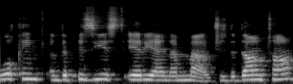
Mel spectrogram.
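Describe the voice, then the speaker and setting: With a Jordanian accent, a man speaks at an extremely high pitch, a fairly quick pace and fairly even intonation. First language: Arabic. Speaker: tour guide. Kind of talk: interview answer. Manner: casual, conversational.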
